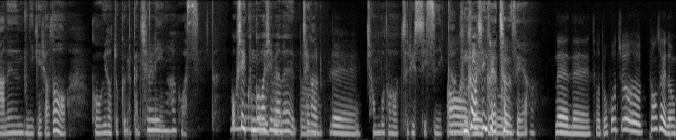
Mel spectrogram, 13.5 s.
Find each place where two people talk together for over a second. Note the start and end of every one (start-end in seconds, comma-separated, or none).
5.1-6.4, 8.9-10.3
